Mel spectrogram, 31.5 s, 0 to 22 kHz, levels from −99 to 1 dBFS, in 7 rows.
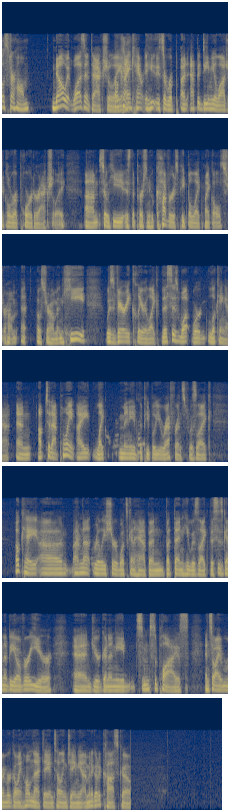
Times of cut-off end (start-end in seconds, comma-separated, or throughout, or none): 29.69-31.53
